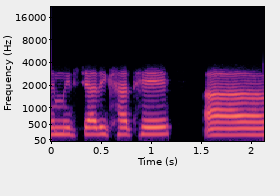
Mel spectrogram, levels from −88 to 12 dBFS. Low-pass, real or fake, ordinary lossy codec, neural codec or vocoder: 3.6 kHz; real; Opus, 32 kbps; none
